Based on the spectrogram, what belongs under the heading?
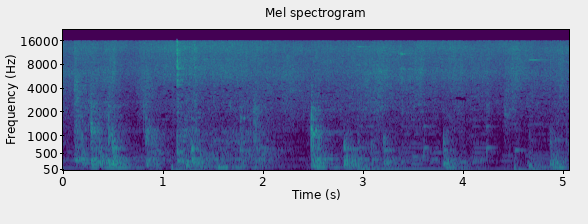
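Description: Shredded cabbage sizzling as it sautés in a steel frying pan, stirred and scraped with a wooden spatula in several short strokes.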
